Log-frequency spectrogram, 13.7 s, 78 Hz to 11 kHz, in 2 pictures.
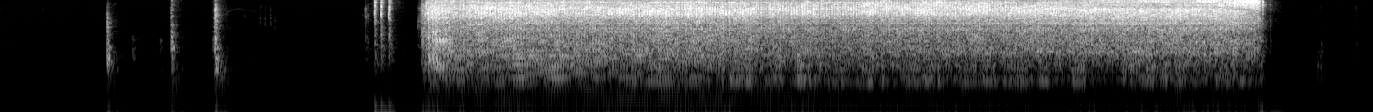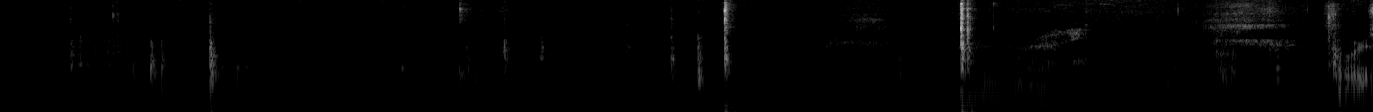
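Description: A power tool spins a 13mm bolt out of the front of an air box on a 6.7L Cummins diesel in one loud, sustained buzzing burst of about four seconds, with someone talking before and after.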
